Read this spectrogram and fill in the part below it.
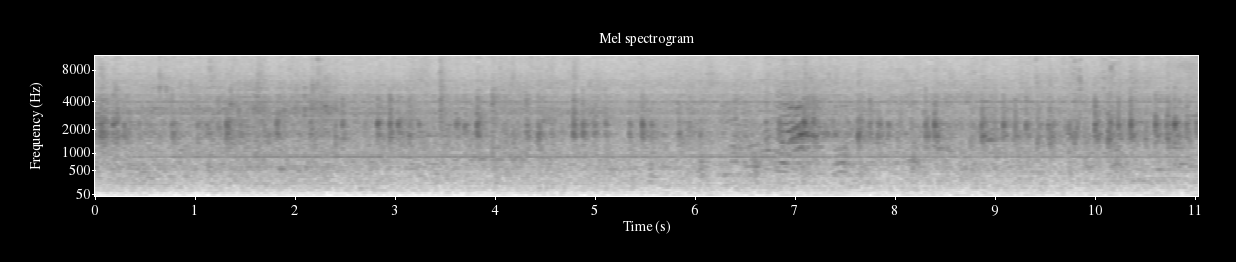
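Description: Footsteps tap on a hard platform nearby.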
